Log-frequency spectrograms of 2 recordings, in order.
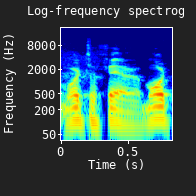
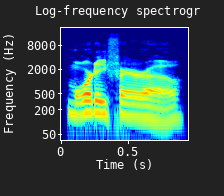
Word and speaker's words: Mortefero: Mortefero. Yeah. Mortefero. So I said it wrong for the first 2 years, I think. I think I was calling him Morty Farrow was what I was calling him.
